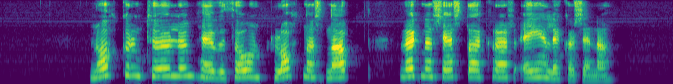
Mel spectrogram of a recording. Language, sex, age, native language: Icelandic, female, 50-59, Icelandic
